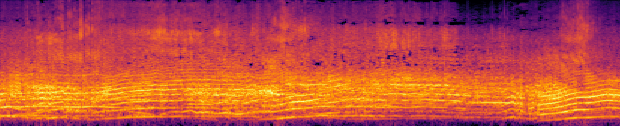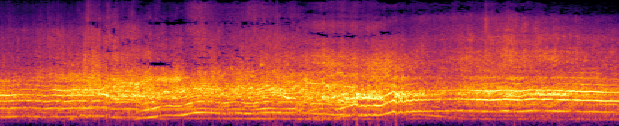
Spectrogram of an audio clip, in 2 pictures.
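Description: Tyres screech as cars slide through a bend.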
